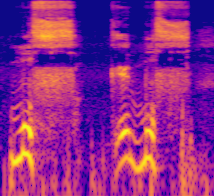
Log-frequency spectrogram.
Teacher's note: huruf fa bila dia mati sahabat semua kita kena bunyikan hamasnya.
